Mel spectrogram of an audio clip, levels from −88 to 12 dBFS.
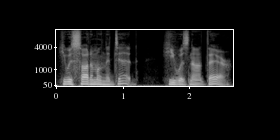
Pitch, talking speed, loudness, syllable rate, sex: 115 Hz, 225 wpm, -20 LUFS, 5.3 syllables/s, male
